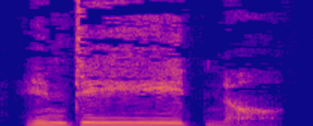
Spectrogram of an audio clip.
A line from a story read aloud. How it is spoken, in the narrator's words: said Brother Paul slowly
